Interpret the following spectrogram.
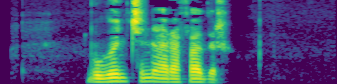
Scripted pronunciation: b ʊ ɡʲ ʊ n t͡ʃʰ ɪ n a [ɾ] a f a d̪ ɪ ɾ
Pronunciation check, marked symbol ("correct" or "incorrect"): correct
